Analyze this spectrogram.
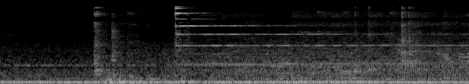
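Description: The steel sliding doors of a lift rumble open.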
